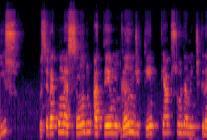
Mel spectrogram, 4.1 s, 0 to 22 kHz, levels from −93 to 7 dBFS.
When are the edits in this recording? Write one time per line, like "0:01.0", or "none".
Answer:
0:02.4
